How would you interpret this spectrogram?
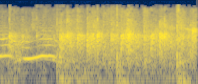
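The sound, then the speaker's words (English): A small audience breaks into steady applause for the show's producer, the dense clapping swelling quickly and carrying on for a couple of seconds, with a brief voice or whoop just as it begins. “But a little round of applause”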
